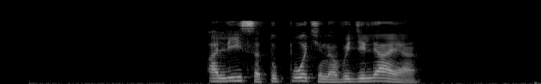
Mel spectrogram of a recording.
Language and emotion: Russian, angry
